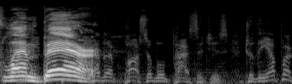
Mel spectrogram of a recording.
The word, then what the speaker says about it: Lambert: magic in due time Lambert no that's pronounced lamb bear possible passages to the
